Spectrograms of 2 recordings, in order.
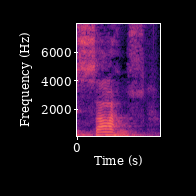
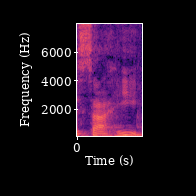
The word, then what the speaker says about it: Sarrus: ano passado que a regra de Sarrus ou de sahir dependendo da nossa pronúncia no que consiste essa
